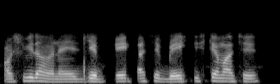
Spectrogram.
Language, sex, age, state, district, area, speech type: Bengali, male, 18-30, West Bengal, Birbhum, urban, conversation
